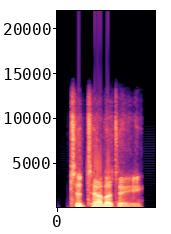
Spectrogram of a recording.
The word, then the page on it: totality: British English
